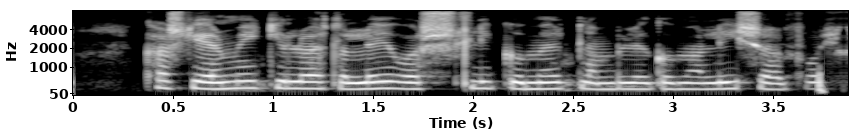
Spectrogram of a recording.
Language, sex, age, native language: Icelandic, male, 18-19, Icelandic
